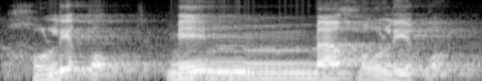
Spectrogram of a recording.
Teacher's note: Dan qaf, ada qaf di situ, sifatnya memantul.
